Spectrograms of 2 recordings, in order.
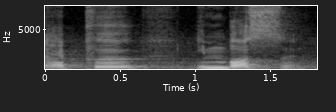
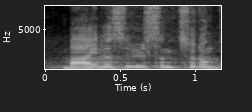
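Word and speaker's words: f⁻¹: 이걸 F 인버스, 마이너스 1승처럼 보이지만 마이너스 1승 아닙니다. 인버스라고 읽어주는 거예요.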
